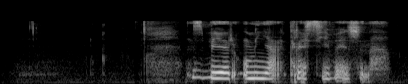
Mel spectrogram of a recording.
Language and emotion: Russian, positive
